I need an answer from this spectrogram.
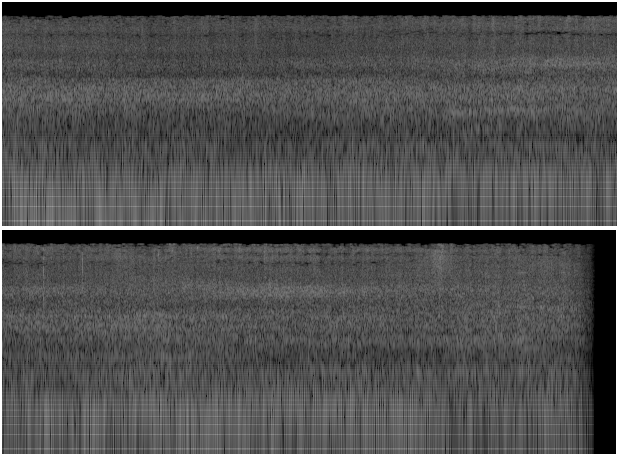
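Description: Car engines running, with a steady wash of engine and outdoor noise, ending abruptly near the end.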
